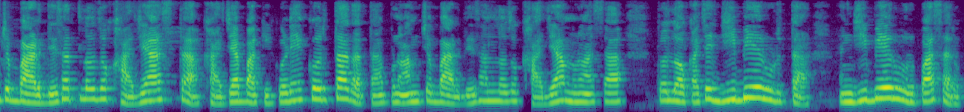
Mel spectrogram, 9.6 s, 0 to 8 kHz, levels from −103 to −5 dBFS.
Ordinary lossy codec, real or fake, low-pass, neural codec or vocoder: none; real; none; none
